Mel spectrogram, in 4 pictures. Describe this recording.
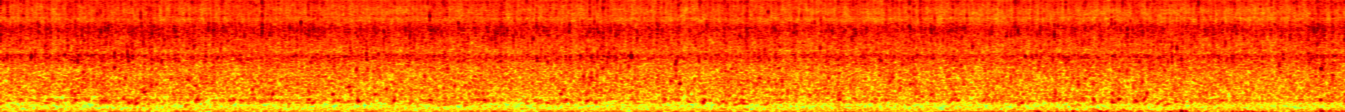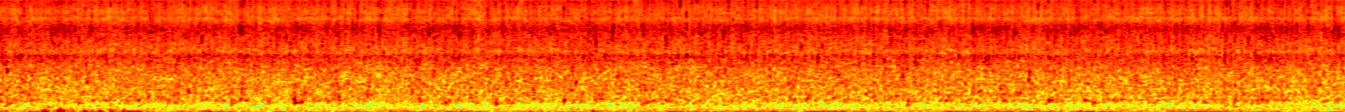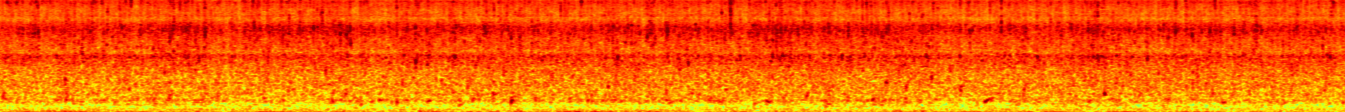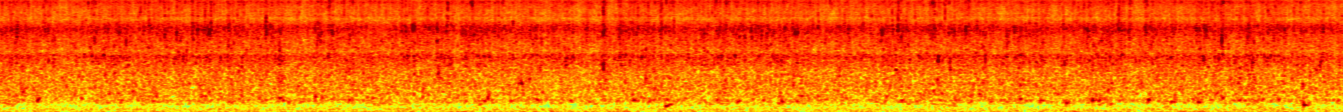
Binaural recording of one of the many irrigation canals you can find in the Andes valley of the river Aynín in Perú.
